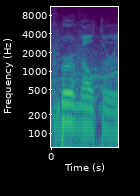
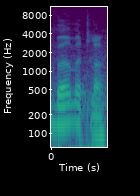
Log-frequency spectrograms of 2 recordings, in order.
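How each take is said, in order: First: The L sound comes before the T sound. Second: The L sound comes after the T sound. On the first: The speaker calls it wrong. "I keep saying Burmelter and it's not" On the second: The speaker calls it right. "It's Bur- Burmetler"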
